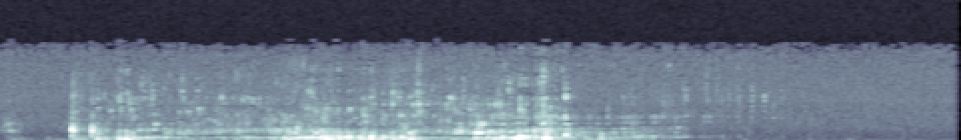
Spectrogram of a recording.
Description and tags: Mono recording of water falling from an opened tap into the sink. See the others in the sample pack for pitch-processed.
water, pitched, strange, slow, sink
